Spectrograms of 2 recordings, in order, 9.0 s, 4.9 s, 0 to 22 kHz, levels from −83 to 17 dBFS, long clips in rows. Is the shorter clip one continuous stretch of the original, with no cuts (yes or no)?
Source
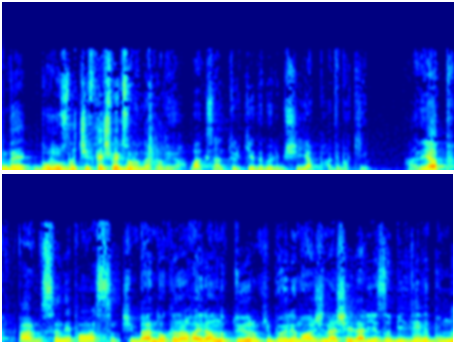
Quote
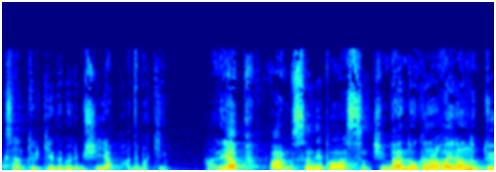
yes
